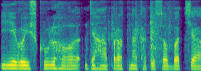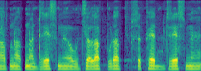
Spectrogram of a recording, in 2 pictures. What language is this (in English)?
Bhojpuri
